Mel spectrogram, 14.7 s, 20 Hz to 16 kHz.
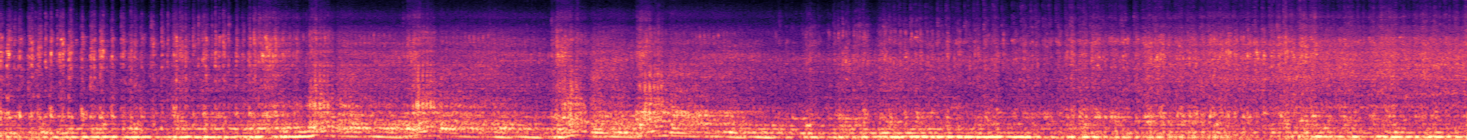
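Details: Restored 1970 Chevelle SS454, 454 cid big-block V8 rated 360hp with Turbo 400 automatic: deep, even rumble climbing cleanly through several blips, settling to a smooth idle with no knocks; normal healthy running and revving.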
